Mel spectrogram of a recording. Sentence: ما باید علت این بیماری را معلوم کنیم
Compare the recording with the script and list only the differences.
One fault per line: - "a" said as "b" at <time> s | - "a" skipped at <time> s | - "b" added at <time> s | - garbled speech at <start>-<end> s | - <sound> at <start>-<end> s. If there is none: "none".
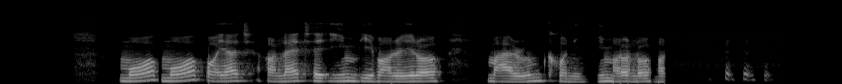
- "ما" added at 1.6 s
- garbled speech at 6.0-6.7 s
- laugh at 7.1-7.8 s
